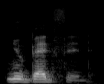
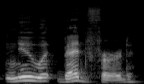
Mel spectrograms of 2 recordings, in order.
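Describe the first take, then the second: First: New Bedford in a local Massachusetts accent; lightly attempted Boston accent. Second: Said in the usual way. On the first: Shown as a demonstration. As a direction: drop the R in Bedford, "Bedfid", Boston style. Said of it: "can't even do the accent". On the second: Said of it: "but it's New Bedford".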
